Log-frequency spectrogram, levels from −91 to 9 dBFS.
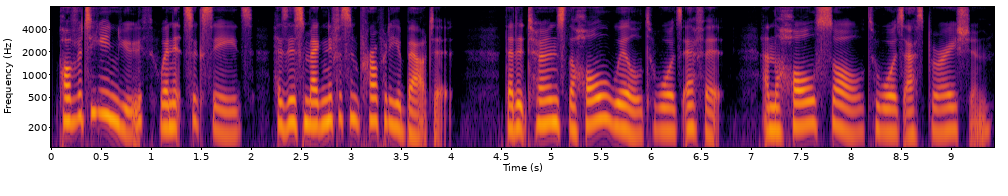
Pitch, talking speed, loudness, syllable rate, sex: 200 Hz, 165 wpm, -20 LUFS, 5.2 syllables/s, female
